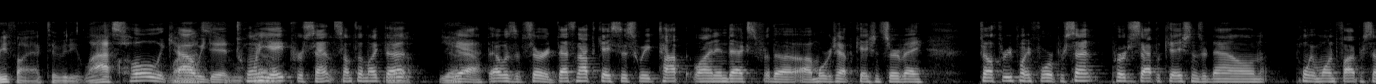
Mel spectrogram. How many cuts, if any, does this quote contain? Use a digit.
0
